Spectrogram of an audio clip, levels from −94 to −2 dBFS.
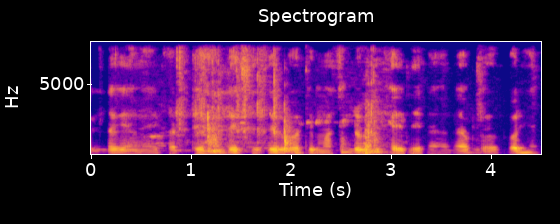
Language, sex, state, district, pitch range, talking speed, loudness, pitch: Hindi, male, Bihar, Araria, 105-110 Hz, 160 wpm, -19 LUFS, 105 Hz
